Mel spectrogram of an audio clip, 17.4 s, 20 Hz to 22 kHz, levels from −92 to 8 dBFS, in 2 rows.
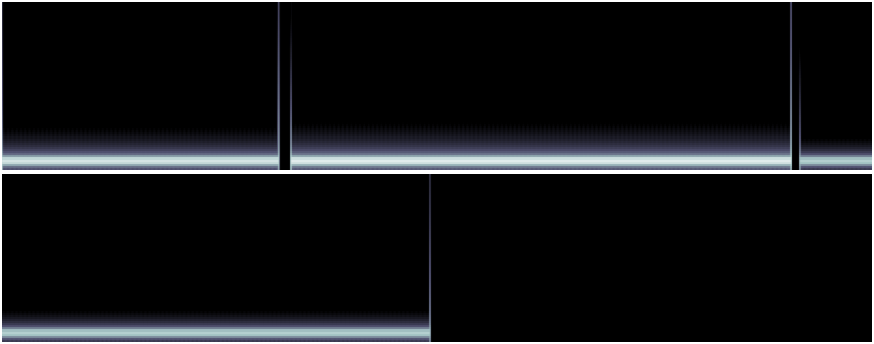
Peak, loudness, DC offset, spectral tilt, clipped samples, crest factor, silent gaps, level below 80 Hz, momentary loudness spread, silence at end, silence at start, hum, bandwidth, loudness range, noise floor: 0 dBFS; -8 LUFS; under 0.1%; -10 dB/octave; under 0.1%; 8 dB; none; -54 dBFS; 13 LU; 4.45 s; 0 s; none; 0.9 kHz; 16 LU; -84 dBFS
